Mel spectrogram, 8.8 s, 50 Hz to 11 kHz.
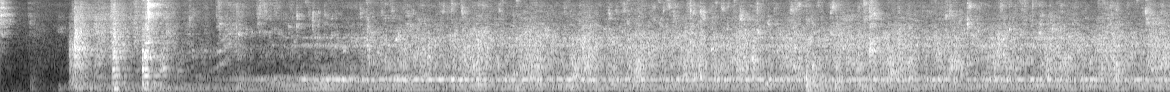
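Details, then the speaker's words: Candy GVS169D3/1-80 washing machine after motor-control triac replacement fixing error E09, rapid wash: water rushes and trickles into drum with gentle sloshing while pumping; normal fill and pump. "new triac let's see there's the water coming in it's pumping some"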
